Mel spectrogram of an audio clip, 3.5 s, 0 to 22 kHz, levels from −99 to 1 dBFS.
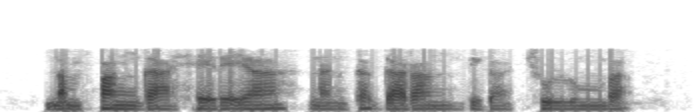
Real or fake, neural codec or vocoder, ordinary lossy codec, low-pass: real; none; Opus, 64 kbps; 3.6 kHz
